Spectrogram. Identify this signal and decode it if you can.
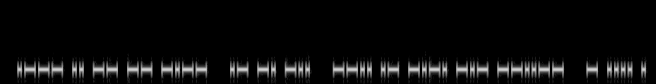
Morse code, heard as a keyed tone, about 36 wpm, 700 Hz. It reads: JIMMY AND ZACK, THE
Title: Pangram Challenge v2 - 35wpm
